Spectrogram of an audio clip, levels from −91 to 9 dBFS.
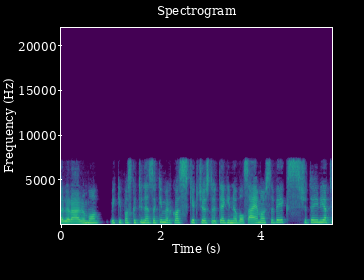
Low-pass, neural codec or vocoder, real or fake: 7.2 kHz; codec, 16 kHz, 0.5 kbps, X-Codec, WavLM features, trained on Multilingual LibriSpeech; fake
